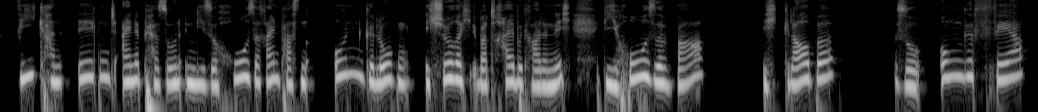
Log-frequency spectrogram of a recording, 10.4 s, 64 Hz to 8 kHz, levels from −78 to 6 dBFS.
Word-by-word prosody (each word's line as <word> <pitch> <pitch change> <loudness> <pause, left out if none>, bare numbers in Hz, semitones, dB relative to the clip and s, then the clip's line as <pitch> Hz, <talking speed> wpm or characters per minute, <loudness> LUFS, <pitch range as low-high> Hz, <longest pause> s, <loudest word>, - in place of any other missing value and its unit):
wie 290 +4 +3
kann 235 -6 0
irgendeine 275 -3 +1
Person 215 0 +2
in 225 -1 +4
diese 200 -2 -1
Hose 265 -4 +1
reinpassen? 230 -4 -1 0.2
Ungelogen. 250 -7 +1
Ich 215 -1 -1
schwöre, 265 0 +5
ich 235 - -4
übertreibe 220 +2 -1
grade 195 -2 0
nicht. 225 +6 +1 0.3
Die 205 -3 +5
Hose 250 -7 +3
war, 265 +10 -3 0.6
ich 210 -3 -4
glaube, 265 +7 0 0.6
so 195 -3 -2
ungefähr 290 +1 -2
240 Hz, 125 wpm, -23 LUFS, 215-275 Hz, 0.6 s, schwöre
